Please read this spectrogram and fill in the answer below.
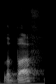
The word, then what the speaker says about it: LaBeouf: I keep saying his name wrong, I'm sure. But LaBeouf? – Yeah.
